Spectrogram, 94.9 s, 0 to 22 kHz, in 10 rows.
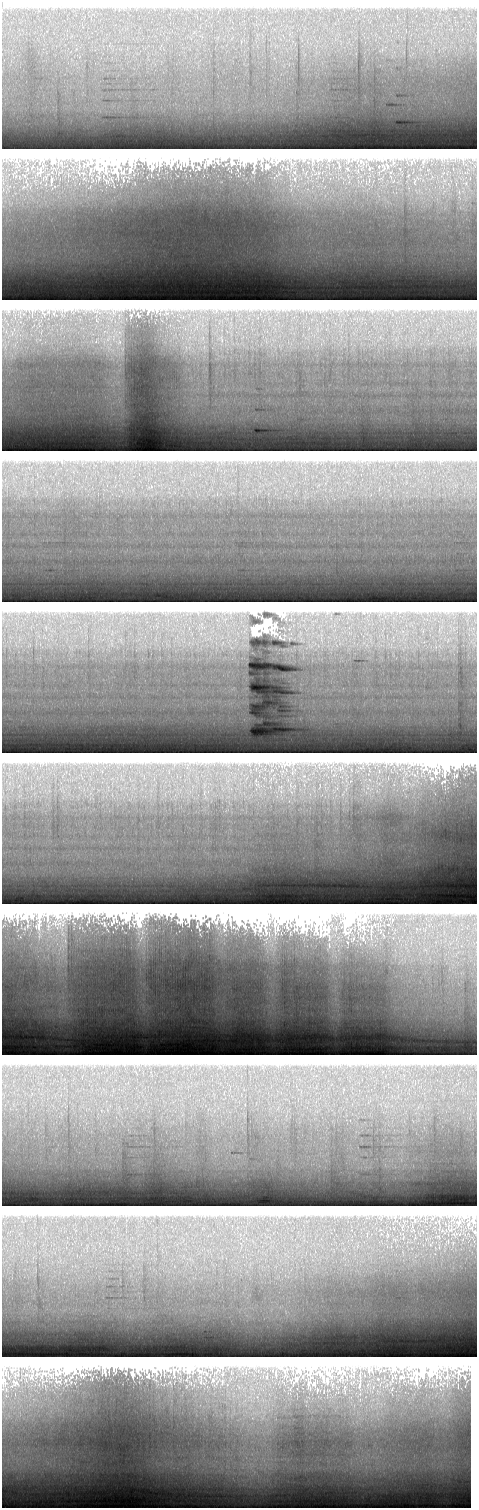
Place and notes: Daren St., Tamsui District - old community Night
old community Night, Traffic Sound, The distant sound of fireworks
Zoom H2n MS +XY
